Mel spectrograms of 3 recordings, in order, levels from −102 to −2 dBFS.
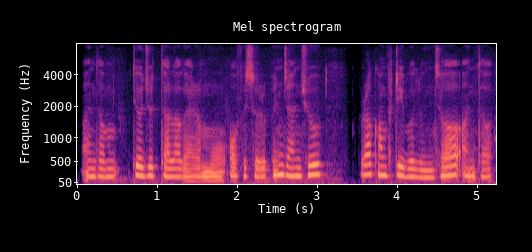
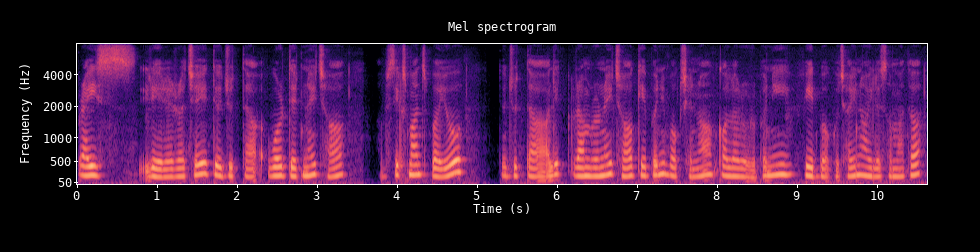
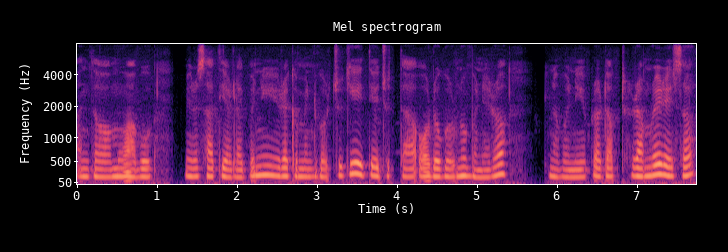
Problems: none marked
